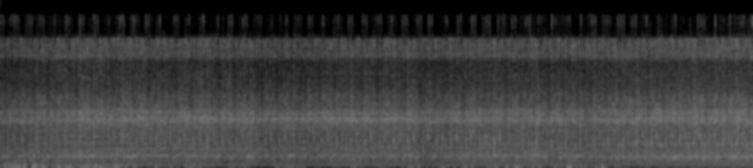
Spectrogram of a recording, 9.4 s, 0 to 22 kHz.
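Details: Mercedes W124 with OM602 turbo diesel at idle: loud clattering knock about four times a second over the engine note; diesel knocking at idle, source undetermined.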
